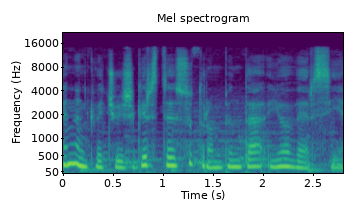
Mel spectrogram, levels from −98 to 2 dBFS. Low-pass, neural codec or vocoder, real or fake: 14.4 kHz; vocoder, 48 kHz, 128 mel bands, Vocos; fake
